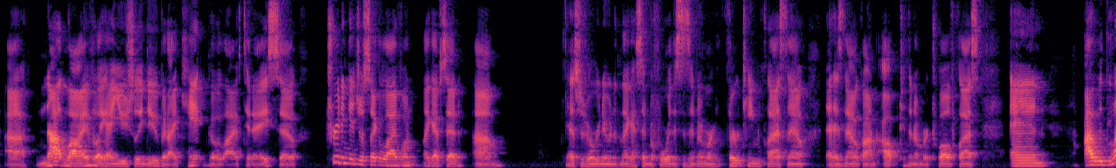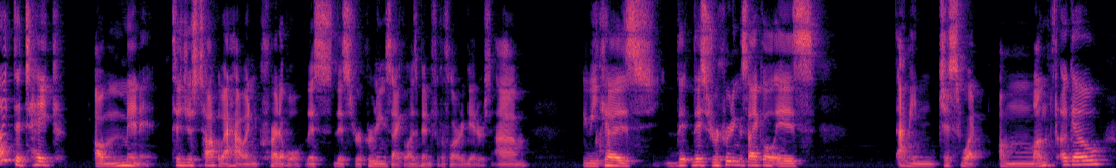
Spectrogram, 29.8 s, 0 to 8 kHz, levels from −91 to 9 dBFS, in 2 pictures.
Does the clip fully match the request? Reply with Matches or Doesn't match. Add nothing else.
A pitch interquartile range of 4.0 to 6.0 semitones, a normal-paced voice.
Matches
